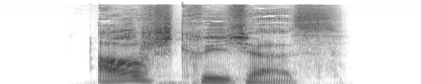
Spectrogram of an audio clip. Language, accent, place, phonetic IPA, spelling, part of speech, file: German, Germany, Berlin, [ˈaʁʃˌkʁiːçɐs], Arschkriechers, noun, De-Arschkriechers.ogg
- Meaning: genitive singular of Arschkriecher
